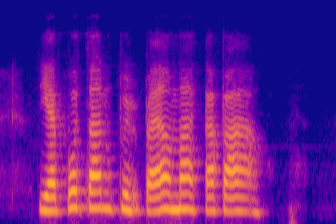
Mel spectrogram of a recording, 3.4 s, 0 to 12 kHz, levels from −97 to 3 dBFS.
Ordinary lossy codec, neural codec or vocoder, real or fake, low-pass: Opus, 32 kbps; codec, 16 kHz, 0.5 kbps, FunCodec, trained on LibriTTS, 25 frames a second; fake; 7.2 kHz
